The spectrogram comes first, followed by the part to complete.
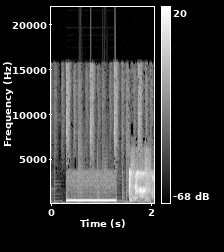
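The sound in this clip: A steady telephone dial tone sounds while a call is being placed: one level, unbroken tone of about a second, followed by a short burst of rough, hissy noise.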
